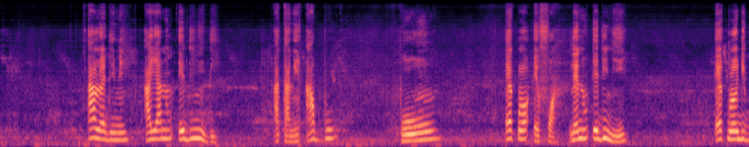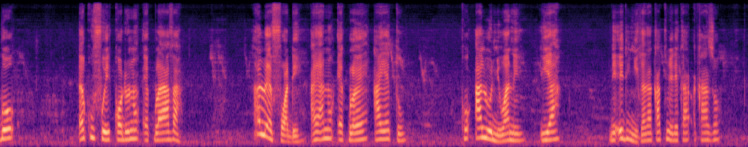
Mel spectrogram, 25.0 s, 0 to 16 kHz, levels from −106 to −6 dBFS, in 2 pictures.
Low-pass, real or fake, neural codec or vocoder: 14.4 kHz; fake; codec, 44.1 kHz, 7.8 kbps, Pupu-Codec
